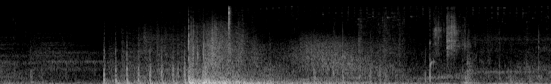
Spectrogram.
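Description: Gunfire bursts out loudly and echoes.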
